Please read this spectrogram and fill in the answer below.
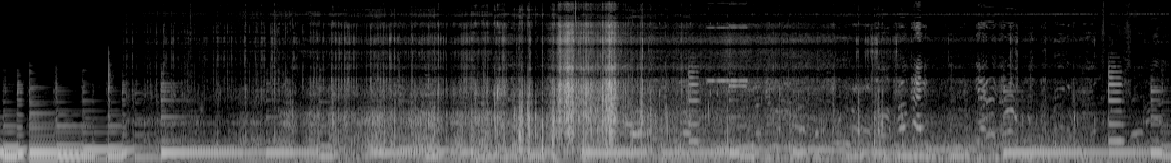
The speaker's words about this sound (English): Sorry, the boat rocked ever so suddenly before I could tell you where we were going. It must be Kelly, or is it Bessie, or even Locke Simcoe? Are you alright? Nobody is hurt. That was quite a wake that just hit the boat.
